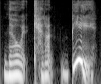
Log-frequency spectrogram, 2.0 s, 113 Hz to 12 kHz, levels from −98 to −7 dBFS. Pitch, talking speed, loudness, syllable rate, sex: 210 Hz, 120 wpm, -17 LUFS, 3.2 syllables/s, female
